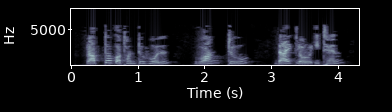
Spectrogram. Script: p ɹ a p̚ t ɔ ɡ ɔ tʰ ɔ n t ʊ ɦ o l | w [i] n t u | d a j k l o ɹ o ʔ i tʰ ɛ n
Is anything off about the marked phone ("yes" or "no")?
yes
